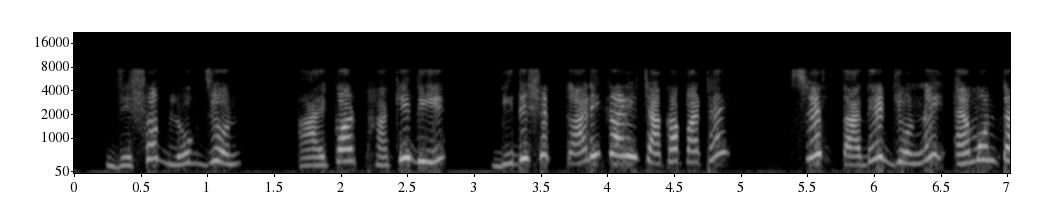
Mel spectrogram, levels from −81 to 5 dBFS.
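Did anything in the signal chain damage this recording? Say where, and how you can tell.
Yes. The damage happens at the codec stage and runs through the whole speech clip. It is the Speex codec, a CELP speech coder. The voice sounds hoarse and noisy, and nothing is left above 7.7 kHz. The coder's excitation gets very few bits, which fits a rate of about 10 kbps, so the high band is only a shaped, noise-like fill. Plain low-pass filtering or resampling would lose the top cleanly without adding this roughness.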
